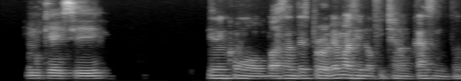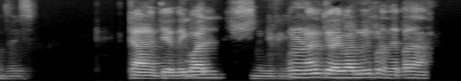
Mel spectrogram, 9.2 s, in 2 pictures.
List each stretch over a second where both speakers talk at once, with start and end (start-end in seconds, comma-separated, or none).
none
